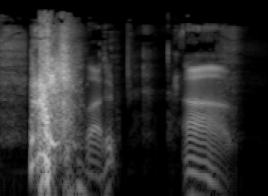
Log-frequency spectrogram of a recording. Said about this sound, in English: Yep. I got sneeze.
